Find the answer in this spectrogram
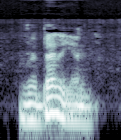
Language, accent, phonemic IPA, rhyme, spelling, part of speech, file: English, Southern England, /ɹɪˈbɛl.i.ən/, -ɛliən, rebellion, noun, LL-Q1860 (eng)-rebellion.wav
- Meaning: 1. Armed resistance to an established government or ruler 2. Defiance of authority or control; the act of rebelling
